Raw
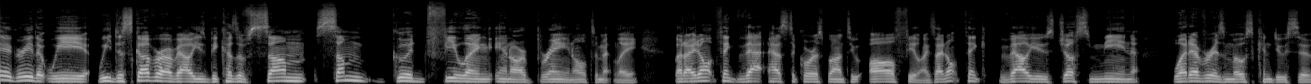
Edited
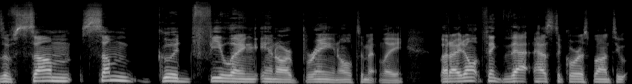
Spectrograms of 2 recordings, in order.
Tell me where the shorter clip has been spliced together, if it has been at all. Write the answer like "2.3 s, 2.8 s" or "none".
none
